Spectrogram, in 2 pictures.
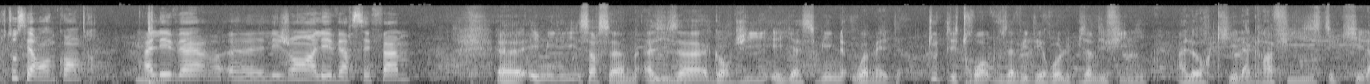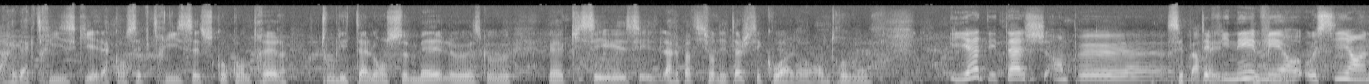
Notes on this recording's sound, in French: Radio Grenouille au Festival Kouss Kouss 2022 - Le Monticole Culinaire. Le Grand Pastis délocalise son plateau et s'invite au Monticole culinaire, un tout nouveau « laboratoire » culinaire qui voit le jour au Plan d'Aou.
